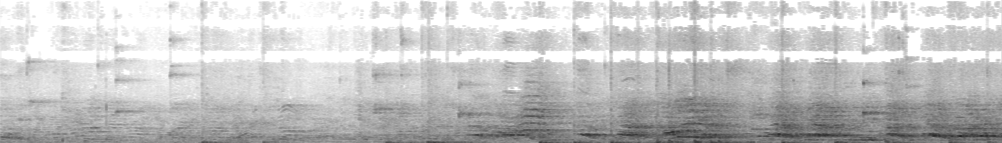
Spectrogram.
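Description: Basketball dribbled on a hardwood gym floor, repeated bounces that grow louder and more frequent from about six seconds in. From about nine seconds in, voices of people shouting over the dribbling in the hall are the loudest part.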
